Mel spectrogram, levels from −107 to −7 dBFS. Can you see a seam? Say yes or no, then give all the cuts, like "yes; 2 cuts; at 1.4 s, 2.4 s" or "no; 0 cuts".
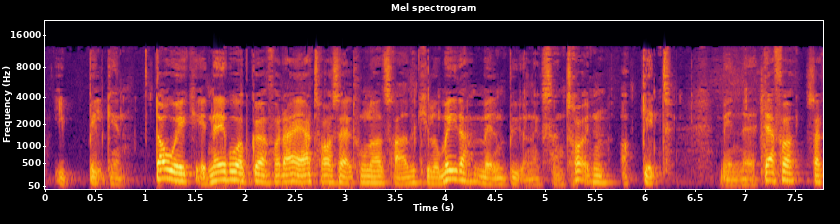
no; 0 cuts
